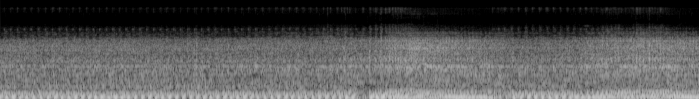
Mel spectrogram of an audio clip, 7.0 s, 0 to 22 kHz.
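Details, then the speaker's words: TVS Raider 125cc BS6 bike with 2,500 km: a low-speed putter with a regular beat that stumbles and drops out twice, then recovers. The engine is missing at low rpm. "तो दूसरा इसमें problem है जो की तो यहां पर slow RPM पे बाइक हमारी मशीन कर रही है जो की आपने देखा है इस तरह की मिसिंग कर रही है"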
